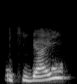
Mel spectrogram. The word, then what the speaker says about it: Ikigai: Ikigai, mon Dieu, c'est tout un programme. Ikigai. Il y en a qui le prononcent Ikigai.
